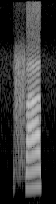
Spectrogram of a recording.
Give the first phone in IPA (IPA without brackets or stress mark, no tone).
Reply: f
